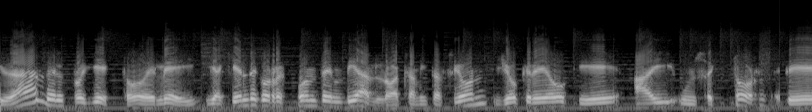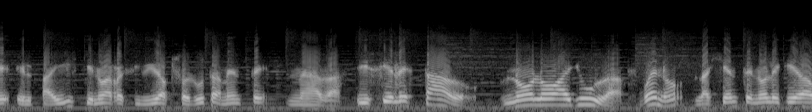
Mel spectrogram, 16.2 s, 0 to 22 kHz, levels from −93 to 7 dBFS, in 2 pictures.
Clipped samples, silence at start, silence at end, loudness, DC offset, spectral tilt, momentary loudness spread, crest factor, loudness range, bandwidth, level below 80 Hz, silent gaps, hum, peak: under 0.1%; 0 s; 0 s; -27 LUFS; under 0.1%; -7.5 dB/octave; 6 LU; 14 dB; 2 LU; 7.4 kHz; -60 dBFS; none; none; -14 dBFS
